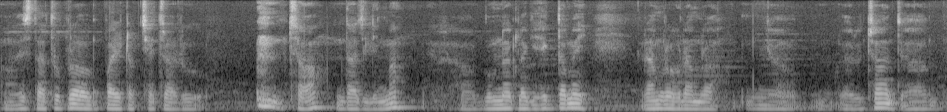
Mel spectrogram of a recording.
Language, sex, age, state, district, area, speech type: Nepali, male, 30-45, West Bengal, Darjeeling, rural, spontaneous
